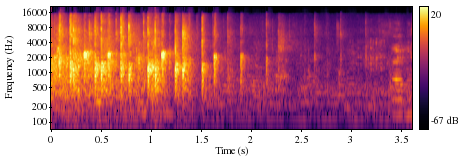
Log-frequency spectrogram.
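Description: Audience applause at a live comedy-style show in Delaware, a burst of clapping that rises quickly, stays dense for about a second and a half, then thins into scattered claps and fades near the end.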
